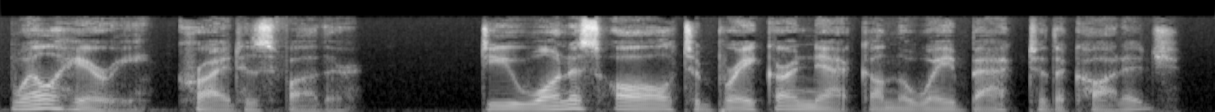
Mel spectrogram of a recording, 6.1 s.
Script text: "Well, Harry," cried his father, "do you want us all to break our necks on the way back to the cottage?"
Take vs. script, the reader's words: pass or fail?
fail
